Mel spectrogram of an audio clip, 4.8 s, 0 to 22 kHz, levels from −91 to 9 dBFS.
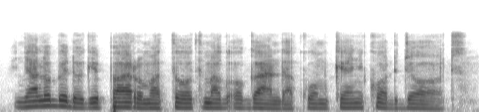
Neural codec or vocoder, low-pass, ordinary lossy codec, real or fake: codec, 16 kHz, 8 kbps, FreqCodec, smaller model; none; none; fake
